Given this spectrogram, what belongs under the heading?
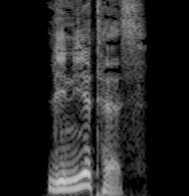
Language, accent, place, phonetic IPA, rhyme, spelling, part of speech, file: German, Germany, Berlin, [liˈniːɐ̯təs], -iːɐ̯təs, liniertes, adjective, De-liniertes.ogg
- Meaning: strong/mixed nominative/accusative neuter singular of liniert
